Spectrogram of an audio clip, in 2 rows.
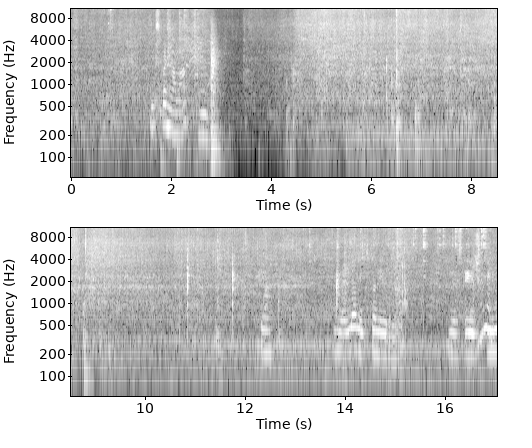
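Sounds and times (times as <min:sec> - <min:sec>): paste sizzling in hot oil: 0:03.4 - 0:13.9.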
